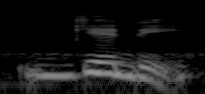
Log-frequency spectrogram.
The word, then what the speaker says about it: giddy: Here's another G word where although it's followed by an I, it still uses the hard G sound. Remember that a Y at the end of a long word usually has the long E sound of E. G, id, E, giddy.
